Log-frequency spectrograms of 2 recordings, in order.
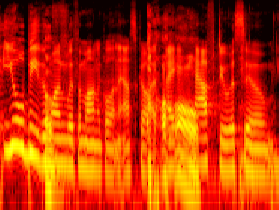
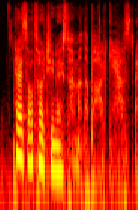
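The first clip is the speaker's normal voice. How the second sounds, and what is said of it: Whispering. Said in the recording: “I don't know why I'm whispering.”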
